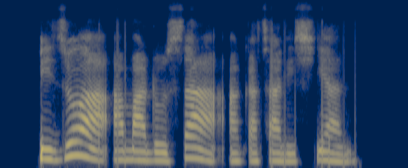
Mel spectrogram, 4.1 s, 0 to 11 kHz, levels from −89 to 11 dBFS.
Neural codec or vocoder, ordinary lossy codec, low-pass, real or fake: none; Opus, 32 kbps; 7.2 kHz; real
